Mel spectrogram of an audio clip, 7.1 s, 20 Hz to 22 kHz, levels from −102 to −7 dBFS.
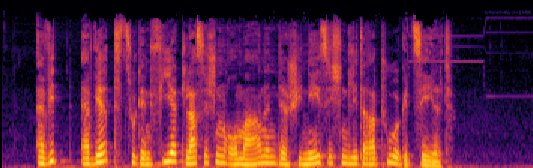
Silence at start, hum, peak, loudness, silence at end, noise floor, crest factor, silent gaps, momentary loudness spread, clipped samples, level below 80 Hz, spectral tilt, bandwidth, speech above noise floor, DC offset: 0.5 s; none; -4 dBFS; -21 LUFS; 1.1 s; -59 dBFS; 18 dB; none; 5 LU; under 0.1%; -46 dBFS; -6 dB/octave; 14 kHz; 38 dB; under 0.1%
